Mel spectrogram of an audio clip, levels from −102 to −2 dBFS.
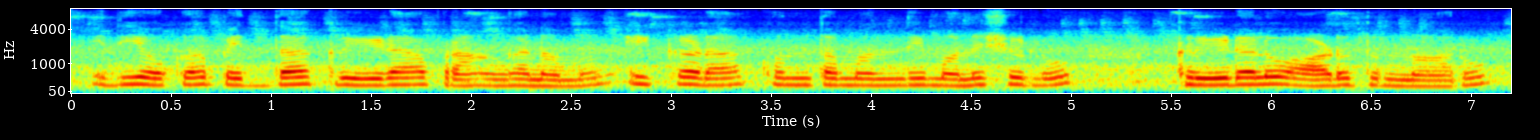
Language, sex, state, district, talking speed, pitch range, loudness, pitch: Telugu, female, Telangana, Mahabubabad, 85 wpm, 190-215 Hz, -16 LUFS, 205 Hz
